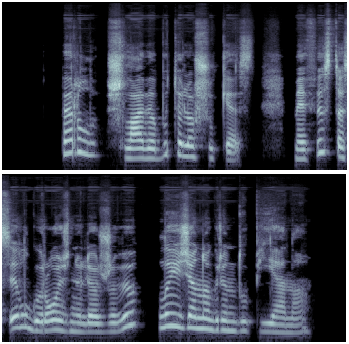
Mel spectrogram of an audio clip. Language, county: Lithuanian, Vilnius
